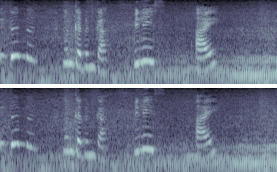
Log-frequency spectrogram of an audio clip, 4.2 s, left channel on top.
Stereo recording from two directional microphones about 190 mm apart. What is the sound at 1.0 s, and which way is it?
A woman's voice, 20° left (ahead or behind).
